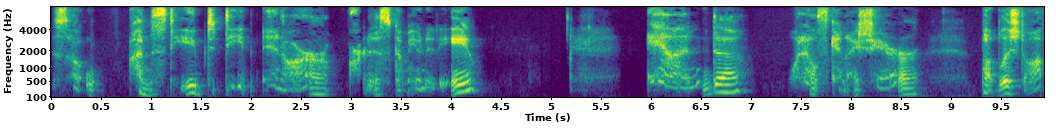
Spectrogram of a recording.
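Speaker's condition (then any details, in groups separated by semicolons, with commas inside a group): Spasmodic dysphonia; voice dried then lost, vowels hard, at worst inaudible, hard to talk and breathe, long whispering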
